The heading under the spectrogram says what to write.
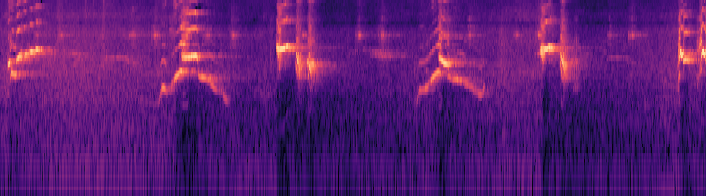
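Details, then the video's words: Singing Oriental magpie-robin (kacer), a recording meant to lure and stimulate a kacer to sing: loud whistled phrases about every second, with descending slurred notes and sharp high chips between quiet gaps. "PANGGIL KACER GACOR BUNYI MEWAH"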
